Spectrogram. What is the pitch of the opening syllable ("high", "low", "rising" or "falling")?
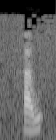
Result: rising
